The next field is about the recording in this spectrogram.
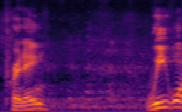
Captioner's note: laughing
